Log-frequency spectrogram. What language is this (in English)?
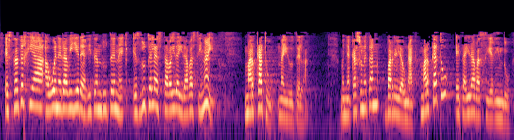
Basque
